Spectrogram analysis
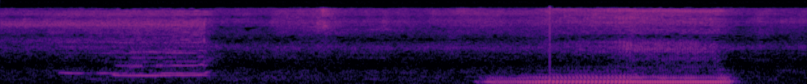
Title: My pups snoring their heart out 😅💞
